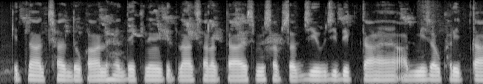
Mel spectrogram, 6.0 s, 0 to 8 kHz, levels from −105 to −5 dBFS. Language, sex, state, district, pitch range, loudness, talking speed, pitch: Maithili, male, Bihar, Supaul, 100-110 Hz, -26 LUFS, 200 wpm, 105 Hz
